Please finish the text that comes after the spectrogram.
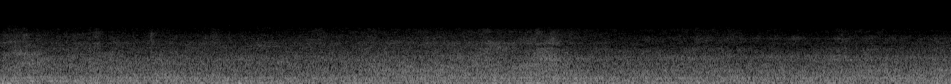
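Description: Fiji Airways heavy jet taking off from runway 34 left at Sydney Airport, a loud, steady broadband engine roar that holds throughout and swells slightly midway, with no voices.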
